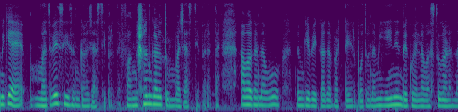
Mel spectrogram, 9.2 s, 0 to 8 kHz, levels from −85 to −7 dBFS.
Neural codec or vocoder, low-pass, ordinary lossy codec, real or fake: none; 7.2 kHz; none; real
